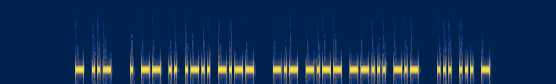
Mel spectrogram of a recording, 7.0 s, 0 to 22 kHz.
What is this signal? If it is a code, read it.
Morse code, heard as a keyed tone, about 36 wpm, 700 Hz. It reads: TU EMILY KY7K SST
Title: K1USN SST QSO Practice - 35wpm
